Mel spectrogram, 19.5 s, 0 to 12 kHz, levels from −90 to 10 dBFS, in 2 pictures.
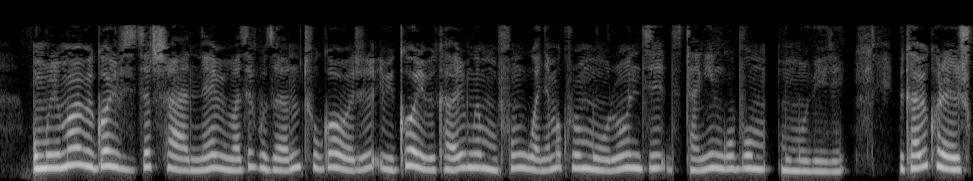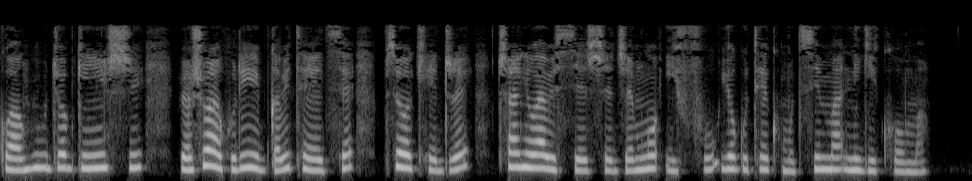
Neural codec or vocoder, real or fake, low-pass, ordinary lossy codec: none; real; 7.2 kHz; MP3, 32 kbps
